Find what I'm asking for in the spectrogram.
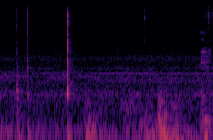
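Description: A few scattered computer keyboard key presses, faint and close, in a quiet room while a command is typed.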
